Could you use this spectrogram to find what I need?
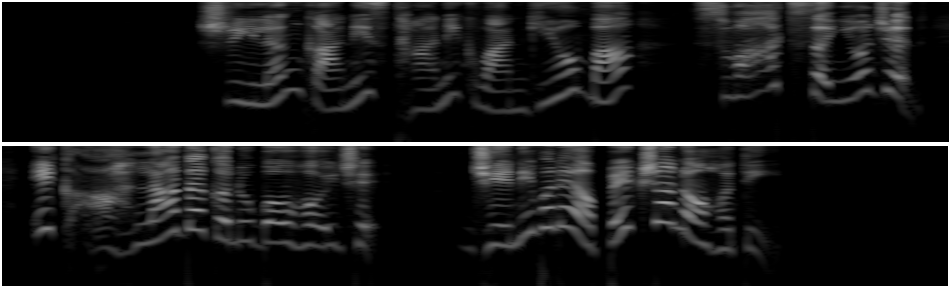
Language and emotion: Gujarati, surprised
